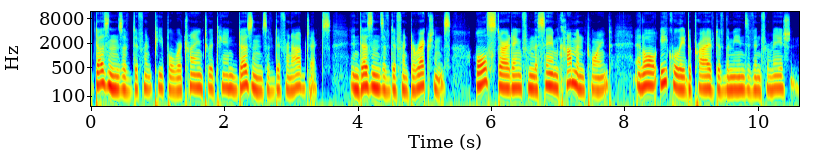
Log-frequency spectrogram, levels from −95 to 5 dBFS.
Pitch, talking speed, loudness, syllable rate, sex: 160 Hz, 185 wpm, -17 LUFS, 6.0 syllables/s, female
